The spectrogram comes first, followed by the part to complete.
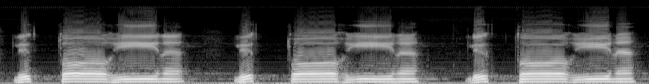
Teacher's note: لام سكون مدغمة في الطاء المشددة مع الفتح للطاء ، ألف صغيرة مد طبيعي للطاء، غين كسرة غي للطاغي، ياء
